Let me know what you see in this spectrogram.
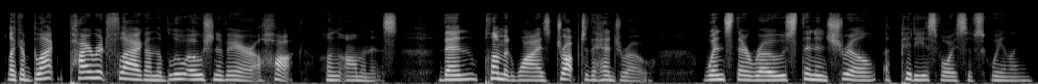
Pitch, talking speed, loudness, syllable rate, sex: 205 Hz, 190 wpm, -19 LUFS, 5.2 syllables/s, female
